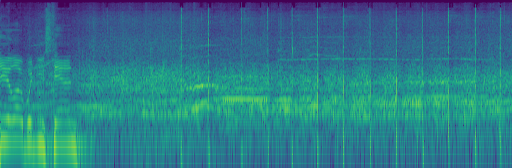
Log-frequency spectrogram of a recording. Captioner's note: applause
